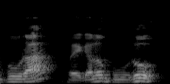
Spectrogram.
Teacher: পূর্ববর্তী ও ধ্বনির প্রভাবে আধ্বনি ও হয়ে যায় যেমন বুড়া হয়ে গেল বুড়ো অর্থাৎ রস্যু এর প্রভাবে আ এর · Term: প্রগত স্বরসঙ্গতি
